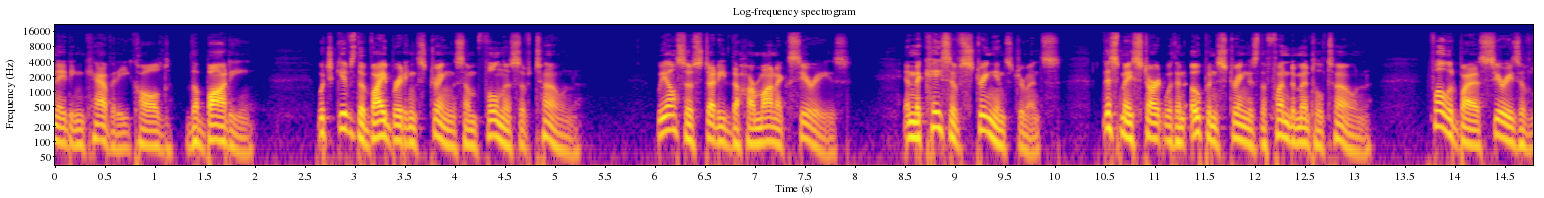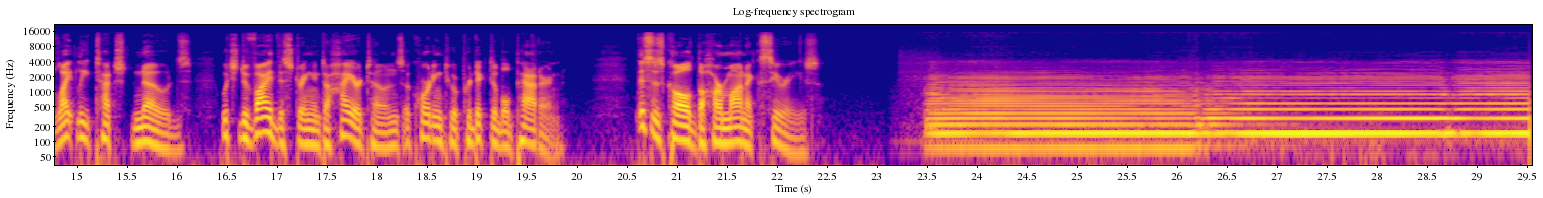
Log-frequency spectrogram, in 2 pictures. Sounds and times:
Speech: 0.0 - 5.4, 6.0 - 13.2, 13.8 - 20.0, 20.6 - 22.6
Music: 23.5 - 29.5.

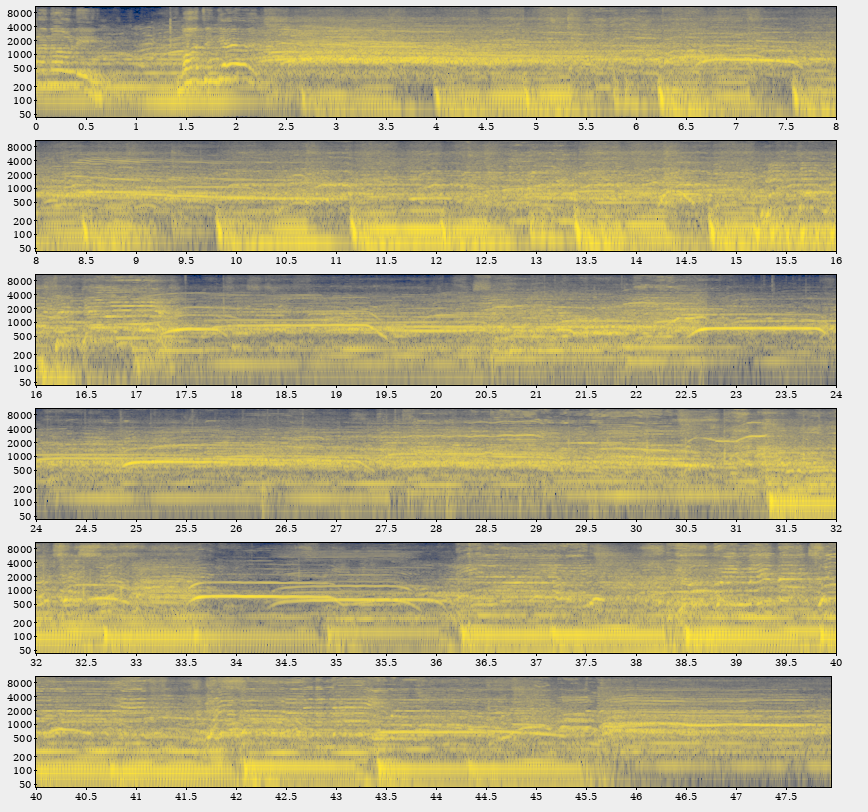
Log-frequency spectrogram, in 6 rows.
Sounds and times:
Exciting music: 0.0 - 47.9
Pop music: 0.0 - 47.9.

